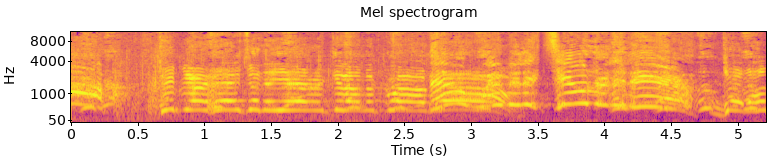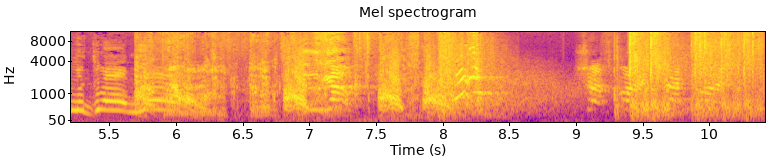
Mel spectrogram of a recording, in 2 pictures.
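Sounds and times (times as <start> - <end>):
people shouting: 0.0 - 8.5
speech: 1.2 - 8.4
gunshots during an armed confrontation with law enforcement agents: 7.5 - 10.4.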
